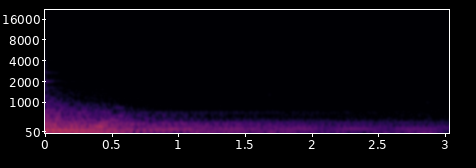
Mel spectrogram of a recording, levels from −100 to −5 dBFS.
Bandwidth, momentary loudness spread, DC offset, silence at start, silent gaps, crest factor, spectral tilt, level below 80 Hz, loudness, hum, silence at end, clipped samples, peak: 2.8 kHz; 12 LU; under 0.1%; 0 s; none; 18 dB; -11 dB/octave; -68 dBFS; -61 LUFS; none; 0 s; under 0.1%; -44 dBFS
